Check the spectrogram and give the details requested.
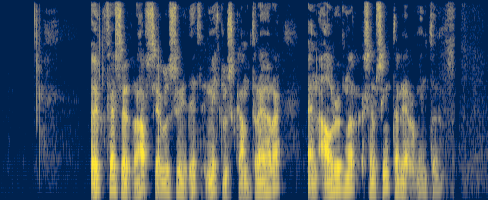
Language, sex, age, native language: Icelandic, male, 50-59, Icelandic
